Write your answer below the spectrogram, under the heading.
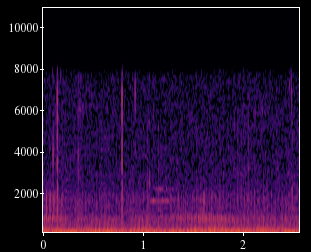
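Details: Happy purring from Momotaro, a male cat nursing three kittens that are not his: a softer, grainy low rumble holding steady, with occasional faint ticks and shuffling nearby.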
